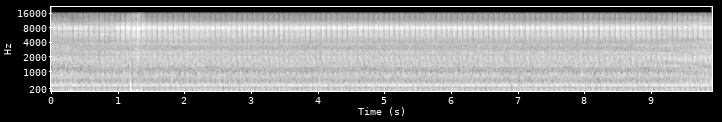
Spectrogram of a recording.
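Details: Honda Monkey small single-cylinder engine at idle: even running with a thin, high whine on top. The abnormal noise persists after tappet adjustment, and its cause is still unknown.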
